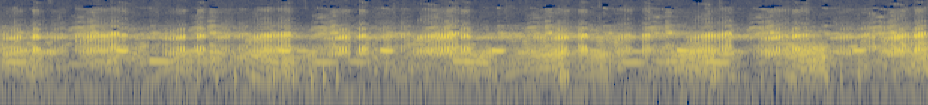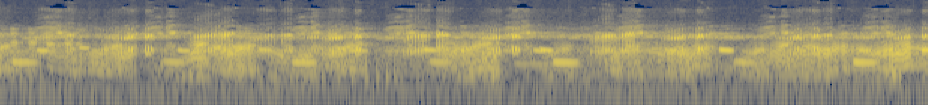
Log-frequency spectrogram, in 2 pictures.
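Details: A chorus of frogs croaks continuously, many overlapping rasping calls stacked with brief whistled notes, pulsing in quick irregular waves with no other sounds.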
